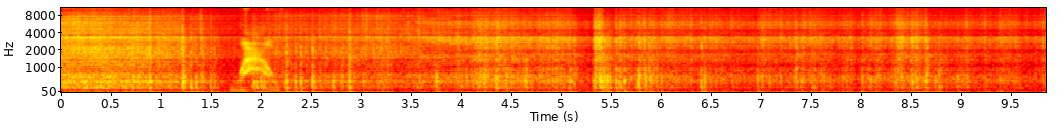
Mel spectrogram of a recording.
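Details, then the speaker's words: RCA CR-88 1940s radio receiver, 4700 pF mica capacitor tested on a noise tester with gain up: loud, irregular popping, sputtering static with no rhythm; noisy, failing mica capacitor. "I definitely say that that's bad so you know that that one's bad"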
